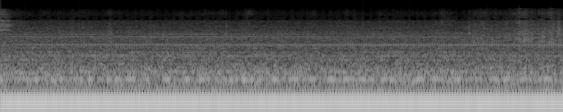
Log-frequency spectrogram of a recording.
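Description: A steady low electrical or mechanical hum with faint steady higher tones above it, running evenly with no breaks or other events.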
